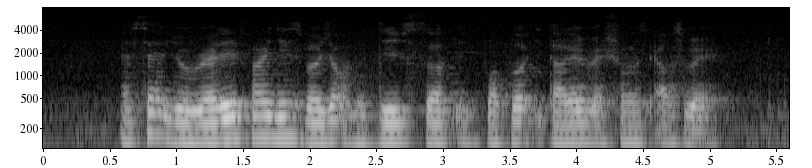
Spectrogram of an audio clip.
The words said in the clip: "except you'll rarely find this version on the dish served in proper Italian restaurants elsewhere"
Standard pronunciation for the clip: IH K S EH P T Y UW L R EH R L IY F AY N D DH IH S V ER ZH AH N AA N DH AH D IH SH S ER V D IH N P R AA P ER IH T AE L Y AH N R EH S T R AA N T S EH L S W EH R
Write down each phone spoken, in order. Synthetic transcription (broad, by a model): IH S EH T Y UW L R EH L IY F AY N D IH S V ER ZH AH N AA N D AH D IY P S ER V IH N P R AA P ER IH T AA L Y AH N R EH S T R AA N S EH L S W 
